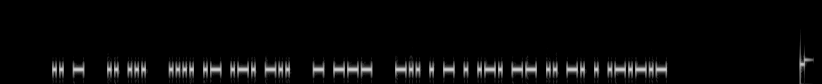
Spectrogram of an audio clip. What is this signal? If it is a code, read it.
Morse code, heard as a keyed tone, about 34 wpm, 700 Hz. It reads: IT IS HARD TO DETERMINE.
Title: Sentences from Top 1000 Words - Review Part 4 - 35wpm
